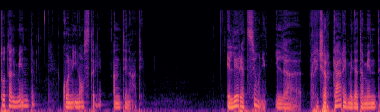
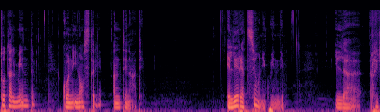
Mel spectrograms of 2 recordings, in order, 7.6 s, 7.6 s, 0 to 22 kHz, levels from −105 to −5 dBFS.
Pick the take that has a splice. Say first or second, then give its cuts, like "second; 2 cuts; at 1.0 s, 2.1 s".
first; 1 cut; at 5.3 s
